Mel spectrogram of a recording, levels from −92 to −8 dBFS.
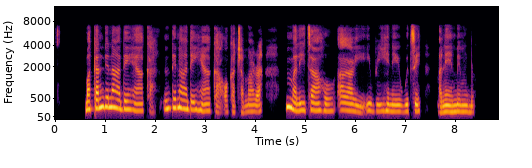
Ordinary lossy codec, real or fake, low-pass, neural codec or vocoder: none; fake; 7.2 kHz; codec, 16 kHz, 2 kbps, X-Codec, WavLM features, trained on Multilingual LibriSpeech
